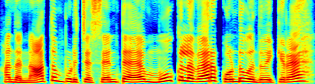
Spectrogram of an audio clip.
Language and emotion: Tamil, disgusted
